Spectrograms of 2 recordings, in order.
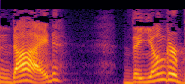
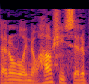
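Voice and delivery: ordinary delivery

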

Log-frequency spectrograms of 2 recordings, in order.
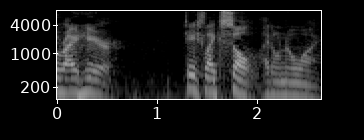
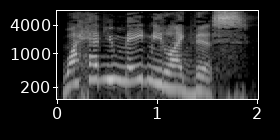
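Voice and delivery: higher, louder, slow complaint; slow, raised protest of the clay; indignant clay pot; 8 semitones higher, 7 dB louder, slower than usual. Acted. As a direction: whine up at the potter. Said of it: "what does molded say to the molder".

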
